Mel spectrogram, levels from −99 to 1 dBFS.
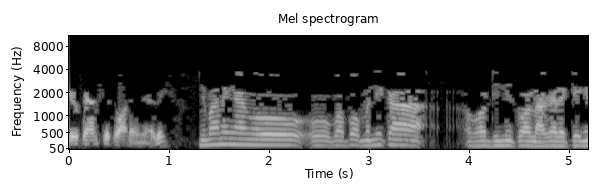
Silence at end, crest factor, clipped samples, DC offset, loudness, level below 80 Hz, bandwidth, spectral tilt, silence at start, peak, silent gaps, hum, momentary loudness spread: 0 s; 16 dB; under 0.1%; under 0.1%; -31 LUFS; -74 dBFS; 4 kHz; -11 dB/octave; 0 s; -14 dBFS; none; none; 9 LU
